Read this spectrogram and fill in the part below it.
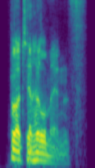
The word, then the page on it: platyhelminth: British English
